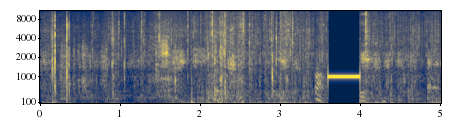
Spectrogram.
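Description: Mountain bike rattling and knocking down a rough trail, tyres rumbling over dirt and roots, with wind on the microphone. A little past halfway a steady 1 kHz bleep tone replaces all other sound for about half a second.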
